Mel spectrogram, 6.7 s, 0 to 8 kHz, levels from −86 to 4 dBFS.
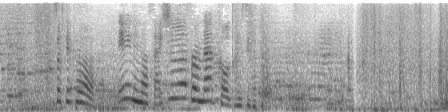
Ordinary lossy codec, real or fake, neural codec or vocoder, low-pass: MP3, 32 kbps; fake; codec, 16 kHz, 0.5 kbps, X-Codec, HuBERT features, trained on general audio; 7.2 kHz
